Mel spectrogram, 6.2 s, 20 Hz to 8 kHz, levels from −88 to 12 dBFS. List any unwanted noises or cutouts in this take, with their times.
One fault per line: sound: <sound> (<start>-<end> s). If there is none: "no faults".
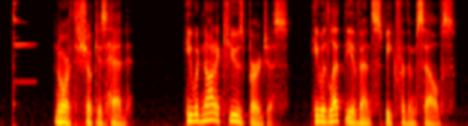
sound: tap (0.2-0.5 s)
